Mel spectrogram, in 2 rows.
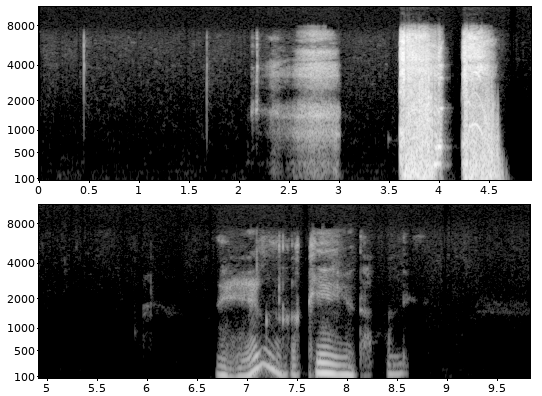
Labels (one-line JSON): {"expert_labels": [{"quality": "ok", "cough_type": "wet", "dyspnea": false, "wheezing": false, "stridor": false, "choking": false, "congestion": false, "nothing": true, "diagnosis": "lower respiratory tract infection", "severity": "mild"}], "age": 41, "gender": "female", "respiratory_condition": true, "fever_muscle_pain": false, "status": "healthy"}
